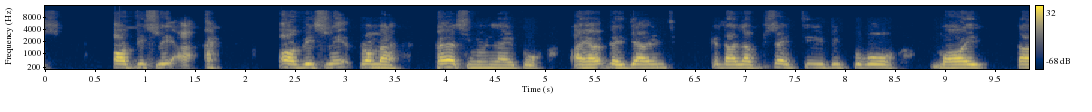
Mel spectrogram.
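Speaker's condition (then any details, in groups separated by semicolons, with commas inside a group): Cerebral palsy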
